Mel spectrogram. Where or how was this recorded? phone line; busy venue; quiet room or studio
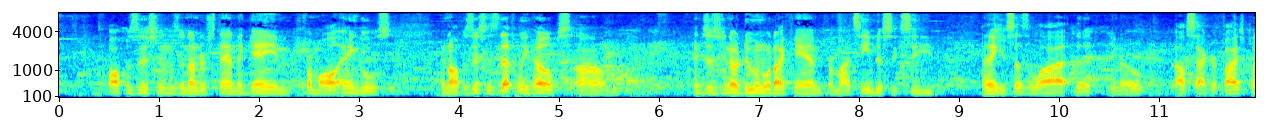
busy venue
